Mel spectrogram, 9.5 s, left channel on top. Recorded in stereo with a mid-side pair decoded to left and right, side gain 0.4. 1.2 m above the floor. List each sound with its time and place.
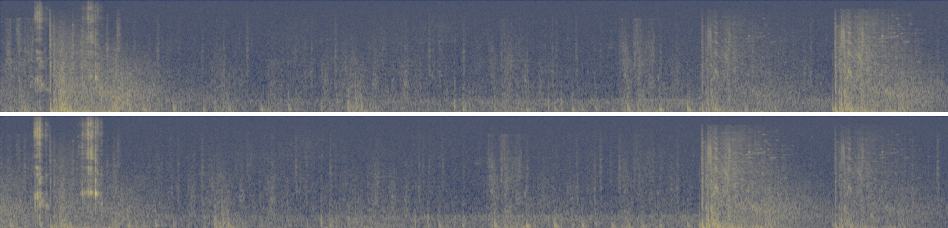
0.3 s chewing: 65° right, 0.9 m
